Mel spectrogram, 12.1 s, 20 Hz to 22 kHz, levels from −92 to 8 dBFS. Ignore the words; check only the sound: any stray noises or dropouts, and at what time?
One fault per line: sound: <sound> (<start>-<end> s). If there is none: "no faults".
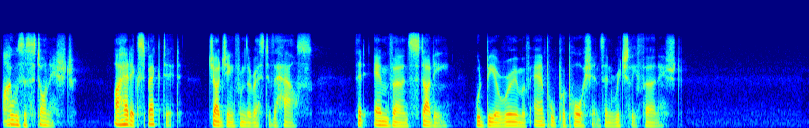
no faults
